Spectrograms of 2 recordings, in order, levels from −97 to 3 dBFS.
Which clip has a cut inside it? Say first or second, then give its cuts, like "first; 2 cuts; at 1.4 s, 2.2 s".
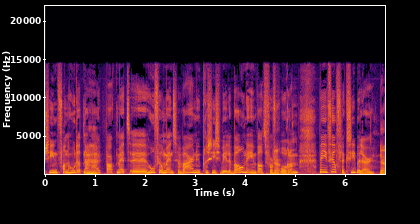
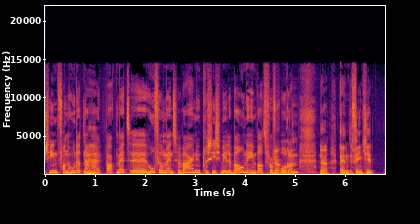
second; 1 cut; at 5.4 s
